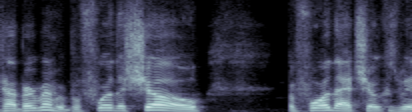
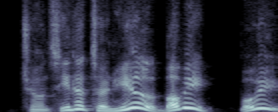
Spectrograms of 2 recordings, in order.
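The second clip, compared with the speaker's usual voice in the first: broken English with a high, swooping voice; 6 semitones higher than usual. Retelling what his father-in-law asked him the next morning, imitating broken english. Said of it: "he's you know broken English".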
